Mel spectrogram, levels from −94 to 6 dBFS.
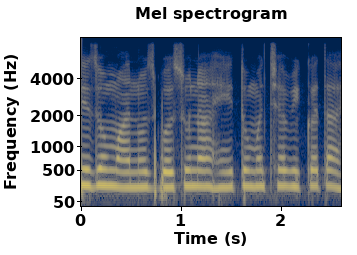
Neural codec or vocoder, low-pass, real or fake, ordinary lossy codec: none; 7.2 kHz; real; none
